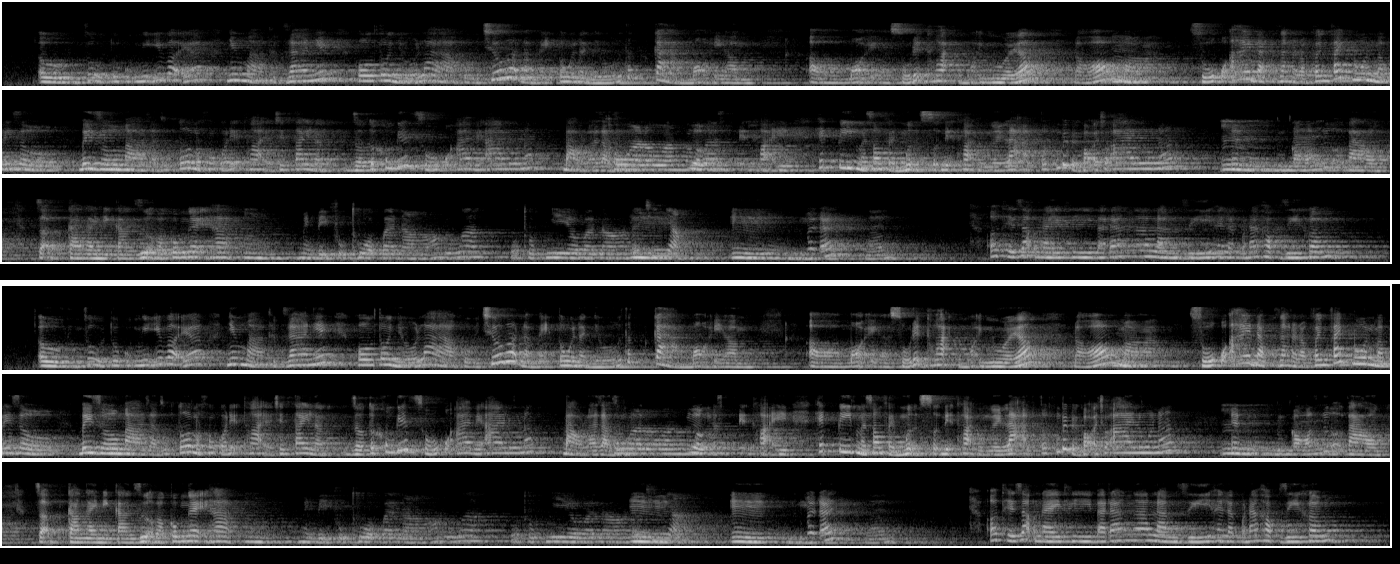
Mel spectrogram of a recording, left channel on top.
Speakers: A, on the right (about 50°); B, on the left (about 40°).
A: Ừ đúng rồi tôi cũng nghĩ vậy á Nhưng mà thực ra nhé Hồi tôi nhớ là hồi trước á, là mẹ tôi là nhớ tất cả mọi um, ờ, Mọi số điện thoại của mọi người á Đó
B: Ừ,
A: mà số của ai đọc ra là đọc vanh vách luôn Mà bây giờ bây giờ mà giả dụ tôi mà không có điện thoại ở trên tay là Giờ tôi không biết số của ai với ai luôn á Bảo là giả
B: thua
A: dụ mà
B: luôn
A: trường
B: đúng không?
A: mà xong điện
B: Ừ,
A: thoại hết pin Mà xong phải mượn số điện thoại của người lạ là tôi không biết phải gọi cho ai luôn á
B: ừ
A: Nên là đúng là mình có
B: đấy,
A: dựa vào dạ, càng ngày mình càng dựa vào công nghệ ha
B: ừ, mình bị phụ thuộc vào nó đúng không? Phụ thuộc nhiều vào nó nữa
A: Ừ,
B: chứ nhở?
A: ừ,
B: Ừ,
A: đúng rồi đấy.
B: đấy.
A: Ờ thế dạo này thì bà đang à, làm gì hay là có đang học gì không?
